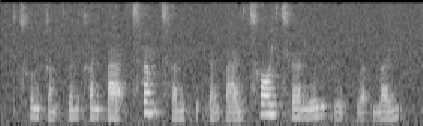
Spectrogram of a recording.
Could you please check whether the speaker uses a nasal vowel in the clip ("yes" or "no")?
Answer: no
